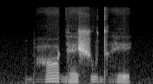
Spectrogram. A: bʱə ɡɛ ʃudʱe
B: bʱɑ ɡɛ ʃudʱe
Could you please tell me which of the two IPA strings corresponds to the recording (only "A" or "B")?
B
